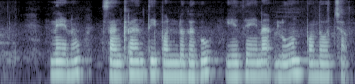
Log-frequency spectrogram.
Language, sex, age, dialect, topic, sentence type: Telugu, male, 18-24, Utterandhra, banking, question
